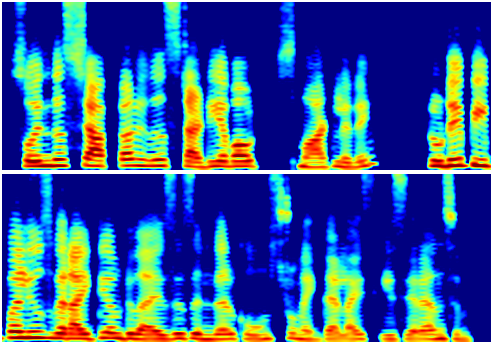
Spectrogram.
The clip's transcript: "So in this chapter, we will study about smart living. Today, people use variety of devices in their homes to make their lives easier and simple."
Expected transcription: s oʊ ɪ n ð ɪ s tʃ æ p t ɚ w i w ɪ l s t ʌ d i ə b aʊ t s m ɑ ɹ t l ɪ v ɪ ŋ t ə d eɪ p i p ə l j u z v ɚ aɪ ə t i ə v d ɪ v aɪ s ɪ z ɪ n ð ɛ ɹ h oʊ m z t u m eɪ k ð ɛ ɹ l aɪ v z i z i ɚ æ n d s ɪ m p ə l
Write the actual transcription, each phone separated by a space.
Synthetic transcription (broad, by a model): s oʊ ɪ n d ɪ s tʃ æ p t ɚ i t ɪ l s t ʌ d i ə b aʊ t s m ɑ ɹ t l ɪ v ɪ ŋ t ə d eɪ p i p ə l j u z v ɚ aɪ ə t i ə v d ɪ v aɪ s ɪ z ɪ n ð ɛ ɹ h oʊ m s t u m eɪ k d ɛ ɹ l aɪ z i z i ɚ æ n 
